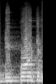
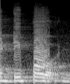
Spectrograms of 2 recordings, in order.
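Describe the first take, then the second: First: "डिपोट" closing on a hard t; "डिपोट" with the final t sounded; wrong pronunciation. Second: "डिपो" ending on an open o; "डिपो" with the final t dropped; silent t. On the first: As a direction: say "डिपोट" as di-POT. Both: Shown as a demonstration. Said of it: "डिपोट नहीं".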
